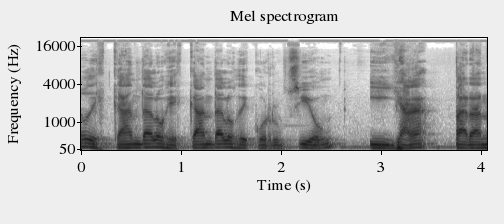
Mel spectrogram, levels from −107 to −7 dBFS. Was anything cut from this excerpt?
yes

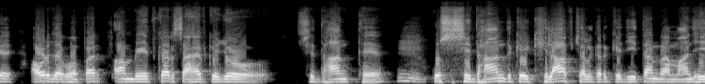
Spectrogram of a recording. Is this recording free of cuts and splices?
no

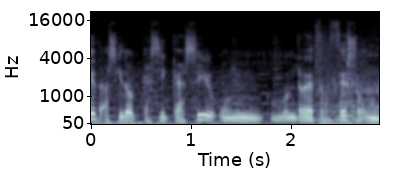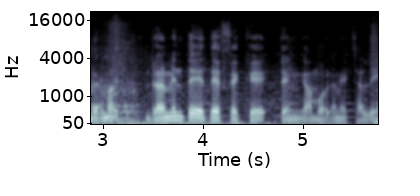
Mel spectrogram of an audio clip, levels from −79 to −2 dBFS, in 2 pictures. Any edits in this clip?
yes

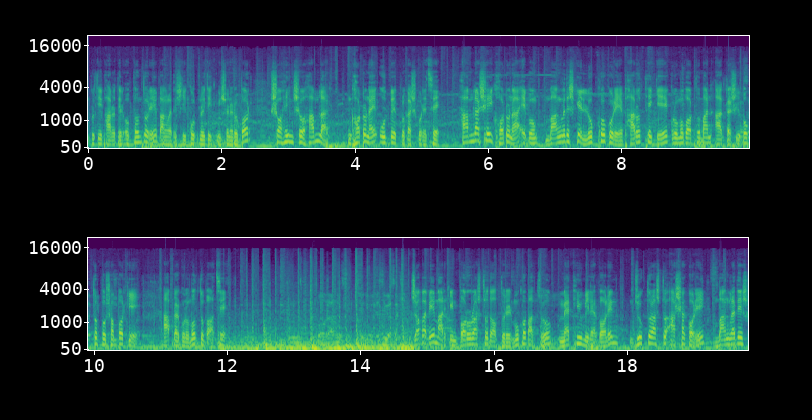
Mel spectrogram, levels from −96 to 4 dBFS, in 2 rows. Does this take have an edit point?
no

